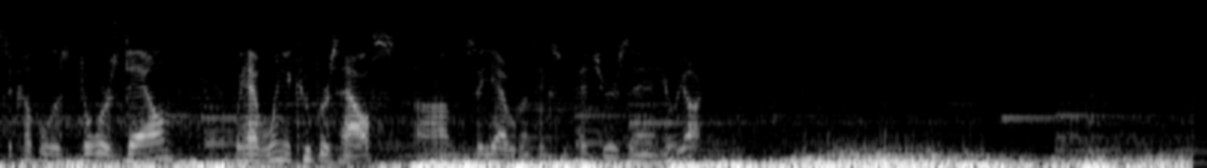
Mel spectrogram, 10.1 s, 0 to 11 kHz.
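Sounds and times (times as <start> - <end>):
gusty wind rumbling on microphone: 0.0 - 2.3, 3.3 - 10.0
soft music: 0.0 - 10.0.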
